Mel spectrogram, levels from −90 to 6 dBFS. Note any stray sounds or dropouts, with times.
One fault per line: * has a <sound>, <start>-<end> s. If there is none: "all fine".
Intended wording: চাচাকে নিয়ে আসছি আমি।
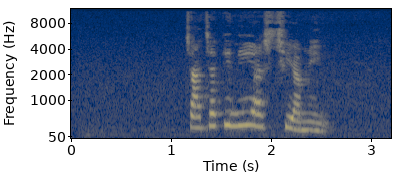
all fine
